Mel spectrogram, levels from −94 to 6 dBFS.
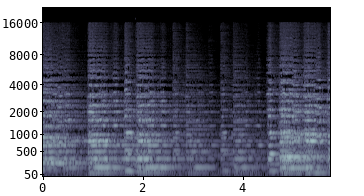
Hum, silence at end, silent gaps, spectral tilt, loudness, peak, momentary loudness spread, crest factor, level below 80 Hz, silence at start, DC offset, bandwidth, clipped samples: none; 0 s; none; -4 dB/octave; -31 LUFS; -16 dBFS; 17 LU; 16 dB; -60 dBFS; 0 s; under 0.1%; 16.5 kHz; under 0.1%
